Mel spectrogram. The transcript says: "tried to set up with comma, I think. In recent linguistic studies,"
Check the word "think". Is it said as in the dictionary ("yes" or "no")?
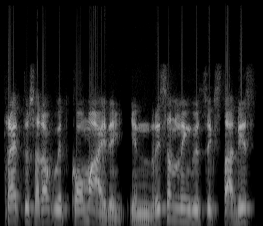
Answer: no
